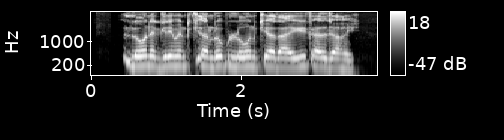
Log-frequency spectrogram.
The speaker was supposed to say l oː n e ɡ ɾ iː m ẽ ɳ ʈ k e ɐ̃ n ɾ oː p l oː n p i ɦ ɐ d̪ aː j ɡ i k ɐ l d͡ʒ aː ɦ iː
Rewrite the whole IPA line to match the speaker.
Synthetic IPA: l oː n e ɡ ɾ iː m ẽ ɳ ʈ k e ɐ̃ n ɾ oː p l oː n k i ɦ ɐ d̪ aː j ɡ i k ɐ l d͡ʒ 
